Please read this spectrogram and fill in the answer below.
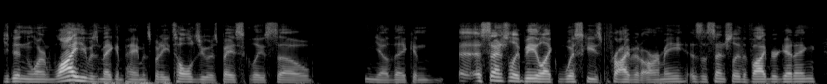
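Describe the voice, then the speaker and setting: Halting game master, clear-voiced man. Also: mid-range voice, bright, forceful tone, no echo, lo-fi sound. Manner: halting, hesitant, repeats words. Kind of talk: narrating and explaining a tabletop roleplaying game.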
